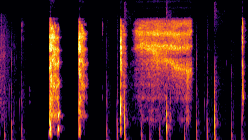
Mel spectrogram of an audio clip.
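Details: Several sharp, harsh adult coughs very close to the microphone, with hiss and faint clicks between them, recorded while playing a video game: cough.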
